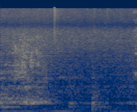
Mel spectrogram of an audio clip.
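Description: Food fries gently over a low flame in a pan and is stirred, a soft steady sizzle with faint scraping touches and no voices.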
